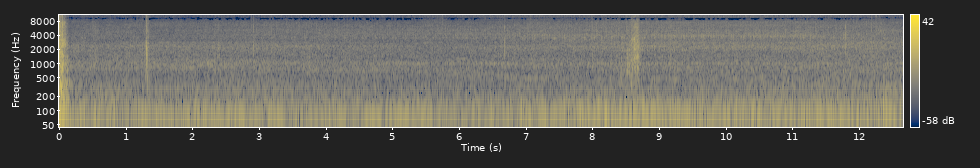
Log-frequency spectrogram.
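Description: A car's hatchback tailgate shut with a single loud thump, followed by a steady low background rumble.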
